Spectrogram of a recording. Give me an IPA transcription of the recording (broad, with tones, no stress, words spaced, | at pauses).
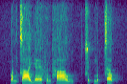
pɐ˨ŋt͡saː˧ jɛː˨˥fɵ˨nhaː˧w | t͡sɵ˨t̚ mɵ˥t̚t͡sɐ˥p̚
